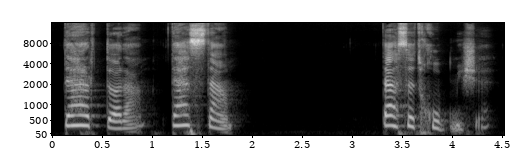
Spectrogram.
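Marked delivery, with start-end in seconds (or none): 0.1-1.8 pained cry, higher than usual; a hypnotized woman cries out about her hand. Acted. Hypnotized sailor complains of pain, pitch raised.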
